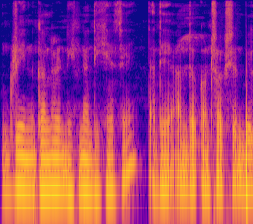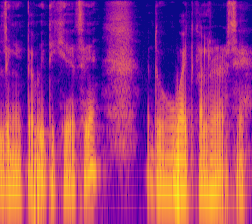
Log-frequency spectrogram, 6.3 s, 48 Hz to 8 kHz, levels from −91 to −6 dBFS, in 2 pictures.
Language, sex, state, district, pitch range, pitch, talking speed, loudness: Nagamese, male, Nagaland, Dimapur, 105-125 Hz, 110 Hz, 140 wpm, -25 LUFS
